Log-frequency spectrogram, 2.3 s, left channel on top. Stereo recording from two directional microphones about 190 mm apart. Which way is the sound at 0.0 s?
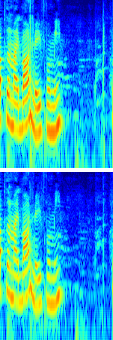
10° left (ahead or behind).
